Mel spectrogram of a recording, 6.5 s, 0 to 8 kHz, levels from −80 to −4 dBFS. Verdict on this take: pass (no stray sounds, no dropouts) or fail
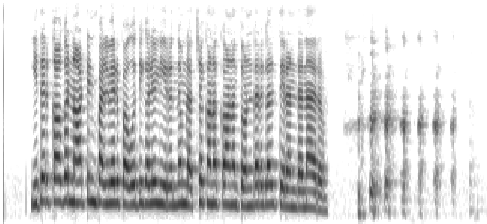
fail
